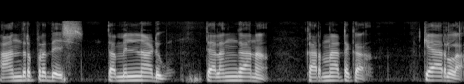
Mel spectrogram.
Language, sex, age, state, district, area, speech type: Telugu, male, 18-30, Andhra Pradesh, West Godavari, rural, spontaneous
